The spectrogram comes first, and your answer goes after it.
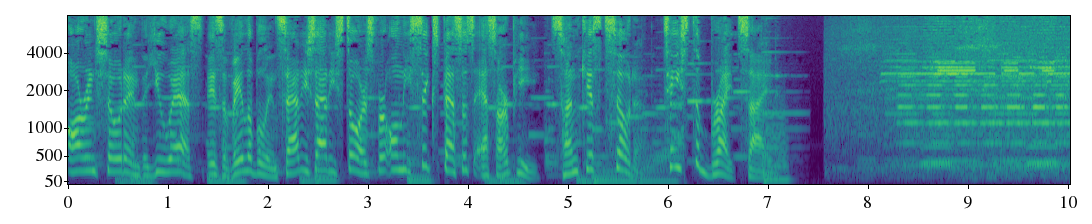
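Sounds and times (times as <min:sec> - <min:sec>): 
speech: 0:00.0 - 0:07.3
car horns honking in traffic: 0:08.0 - 0:10.0.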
